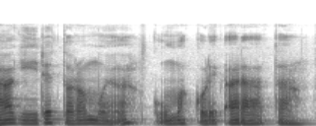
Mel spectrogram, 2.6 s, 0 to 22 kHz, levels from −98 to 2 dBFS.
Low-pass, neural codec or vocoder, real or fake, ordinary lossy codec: 9.9 kHz; none; real; none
